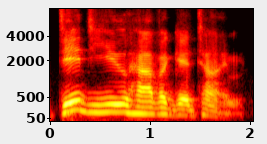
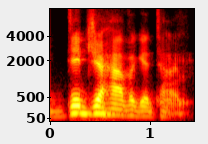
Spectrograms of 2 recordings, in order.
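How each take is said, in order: First: The words are said separately, as written. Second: The words are joined together and said faster. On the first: "if you are reading it without changing the pronunciation" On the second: "But my pronunciation will be"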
